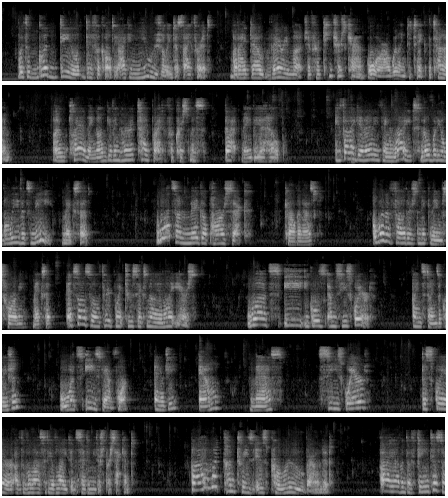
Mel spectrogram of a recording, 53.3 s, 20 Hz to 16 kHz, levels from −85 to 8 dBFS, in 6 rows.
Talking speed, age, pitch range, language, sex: 120 wpm, 40-59, 200-305 Hz, English, female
